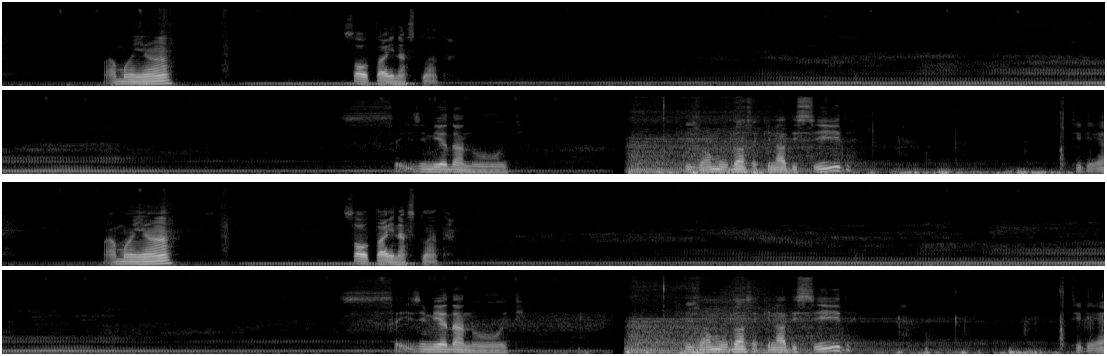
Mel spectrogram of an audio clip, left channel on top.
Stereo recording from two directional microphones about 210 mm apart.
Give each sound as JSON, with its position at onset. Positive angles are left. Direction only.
{"t": 1.0, "sound": "speech", "side_deg": 0}
{"t": 3.4, "sound": "speech", "side_deg": 0}
{"t": 7.5, "sound": "vehicle", "side_deg": -40}
{"t": 8.2, "sound": "vehicle", "side_deg": -25}
{"t": 9.1, "sound": "vehicle", "side_deg": -10}
{"t": 10.1, "sound": "a sound", "side_deg": -10}
{"t": 14.4, "sound": "speech", "side_deg": 0}
{"t": 17.2, "sound": "a sound", "side_deg": -45}
{"t": 18.3, "sound": "speech", "side_deg": -5}
{"t": 21.5, "sound": "a sound", "side_deg": -5}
